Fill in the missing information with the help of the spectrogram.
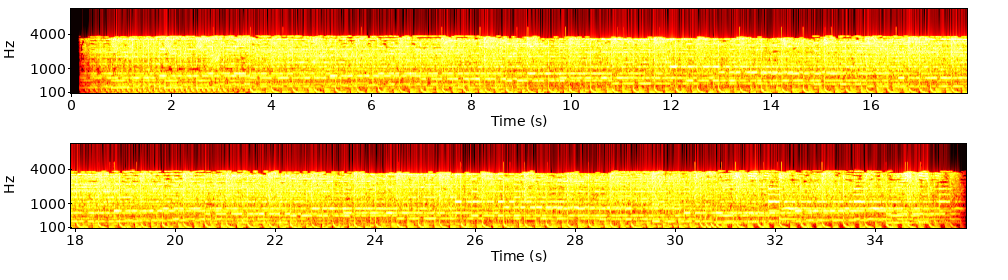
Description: Trance Tune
